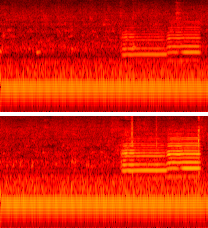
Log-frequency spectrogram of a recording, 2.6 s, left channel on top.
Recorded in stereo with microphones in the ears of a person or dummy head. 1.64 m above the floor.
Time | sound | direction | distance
1.5 | a trumpet | 75° right (ahead or behind) | ?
